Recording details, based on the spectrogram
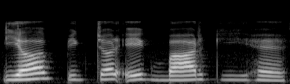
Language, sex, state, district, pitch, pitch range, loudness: Hindi, female, Bihar, Patna, 210 Hz, 205-230 Hz, -17 LUFS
